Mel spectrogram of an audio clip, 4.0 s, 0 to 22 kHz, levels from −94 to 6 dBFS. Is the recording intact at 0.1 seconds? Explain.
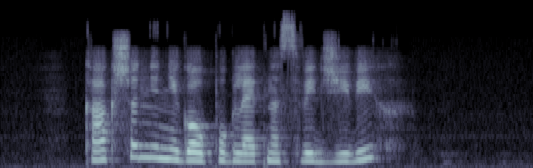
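No. At 0.1 s, as throughout the speech, the sound is gritty and dull, likely from Bluetooth SBC compression at a starved bit pool, which fits roughly 80 kbps. Top sub-bands lose their bits, so a spectrogram shows treble flickering out in blocky patches over a grainy noise floor.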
